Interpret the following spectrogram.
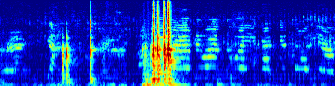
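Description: Several sharp knocks and bumps against a speedboat as people climb aboard from shallow water. The loudest is a heavy thump with a low rumble about two seconds in. Voices chatter in the background.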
